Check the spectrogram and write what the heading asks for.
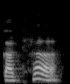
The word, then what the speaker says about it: Katha: If you write it in Devanagari, under the tha, there will be a halant, just a line at the bottom, right? But it doesn't have that. It is katha. So, it's a full tha there.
